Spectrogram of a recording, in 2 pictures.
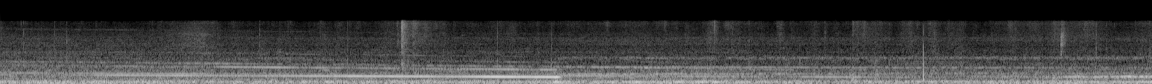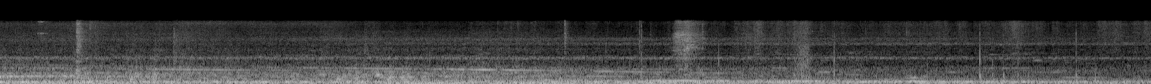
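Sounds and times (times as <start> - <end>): rail joint clicks: 0.0 - 22.9
train wheels rumbling on rail: 0.0 - 23.0.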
